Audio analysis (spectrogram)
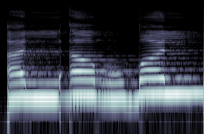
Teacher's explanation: dibunyikan secara tafkhim sebab sebelumnya berbaris fathah maka rnya ditebalkan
